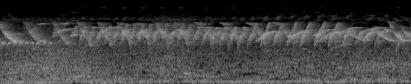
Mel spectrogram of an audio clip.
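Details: Canary of the panda type singing persistently: dense, unbroken high trills made of quick down-slurred chirps repeated many times a second, with some louder sweeping notes standing out over a steady background hiss.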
